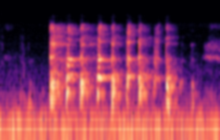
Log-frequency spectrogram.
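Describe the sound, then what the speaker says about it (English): A person with a cough that has lasted a couple of days lets out a rapid burst of about eight harsh, loud, close coughs, followed by a short breath. "I've had this cough for a couple of days now."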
